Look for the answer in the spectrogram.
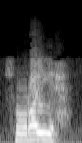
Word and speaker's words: شريح: ها، النطق في سريج وشريح، تمام، سريج وشريح مختلف، النطق مختلف. النعمان والنعمان واحد، يبقى الاختلاف في أسماء الأبناء والاتفاق في أسماء الآباء. قال: وكلاهما مصغر، شريح سريج، فالأول بالمهملة يعني بالسين والجيم، سريج ابن النعمان ابن مروان اللؤلؤي البغدادي روى عنه البخاري وروى له أصحاب السنن، والثاني بالمعجمة الشين شريح والحاء المهملة شريح.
